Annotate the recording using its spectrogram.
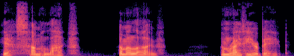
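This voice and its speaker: A frightened young wife speaks through tears, her voice cracked and aching, as a man puts her on in an audiobook. She pitches high above the reader's low natural register and sounds fragile and pleading. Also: a little slow, a bit bright, slightly rough, no room sound. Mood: tearful relief. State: crying.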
